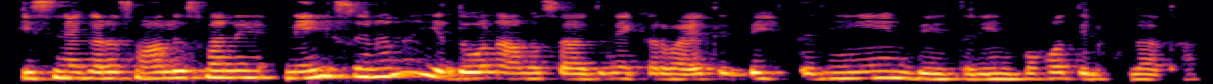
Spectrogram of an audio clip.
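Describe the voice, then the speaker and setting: A woman teaching recitation in an online class, speaking slowly and patiently, repeating syllables and asking her students questions. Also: mid-range voice, warm tone, dull audio. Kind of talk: online tajweed lesson.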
